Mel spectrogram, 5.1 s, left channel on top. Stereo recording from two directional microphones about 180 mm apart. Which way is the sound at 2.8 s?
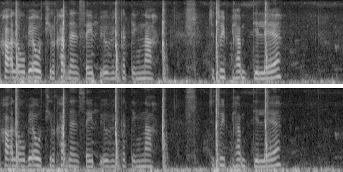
10° left (ahead or behind).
